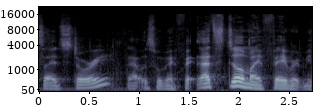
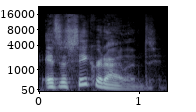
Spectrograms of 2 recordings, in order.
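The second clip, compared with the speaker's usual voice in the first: usual speaking voice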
